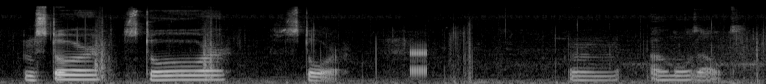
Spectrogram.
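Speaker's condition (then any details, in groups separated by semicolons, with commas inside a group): No condition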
